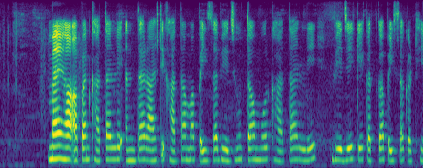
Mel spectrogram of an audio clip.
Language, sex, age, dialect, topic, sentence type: Chhattisgarhi, female, 25-30, Central, banking, question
